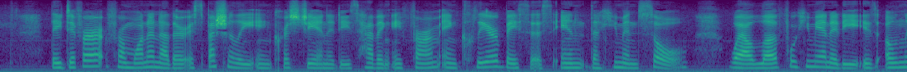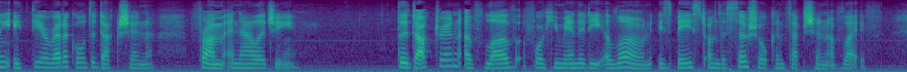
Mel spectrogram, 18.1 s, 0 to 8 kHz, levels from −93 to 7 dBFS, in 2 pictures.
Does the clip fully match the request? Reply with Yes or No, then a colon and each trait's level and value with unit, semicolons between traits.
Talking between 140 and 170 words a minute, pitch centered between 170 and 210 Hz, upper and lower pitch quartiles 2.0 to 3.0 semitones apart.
Yes: average, 145 wpm; medium, 185 Hz; narrow, 2.5 semitones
